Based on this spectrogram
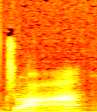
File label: "zhuǎ", voice pinyin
